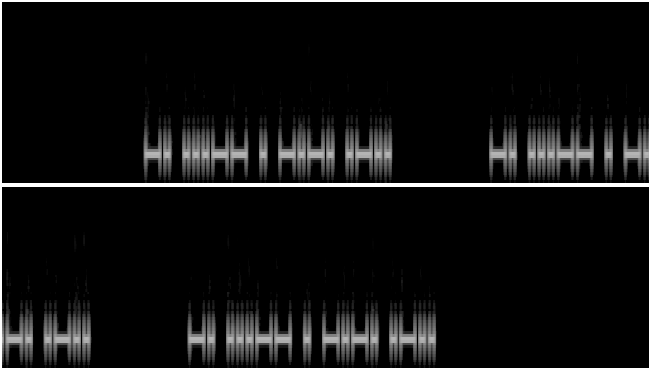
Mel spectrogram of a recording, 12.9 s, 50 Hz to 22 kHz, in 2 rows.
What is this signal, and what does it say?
Morse code, heard as a keyed tone, about 25 wpm, 700 Hz. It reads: N3ECL N3ECL N3ECL
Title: USA Call Signs - 5 Characters - Repeated 3x - 25wpm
